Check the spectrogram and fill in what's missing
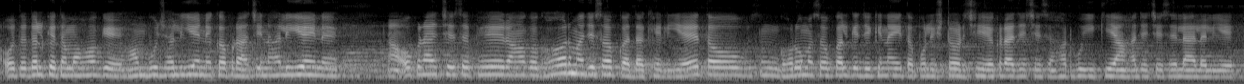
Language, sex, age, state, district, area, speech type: Maithili, female, 30-45, Bihar, Supaul, rural, spontaneous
